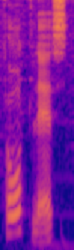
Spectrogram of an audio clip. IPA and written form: θɔːtlɪs (thoughtless)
